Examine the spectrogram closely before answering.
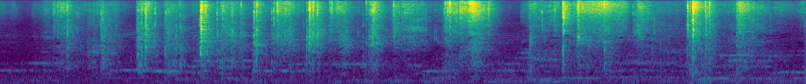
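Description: Scissors cutting through a paper pattern sheet: a run of short, irregular snips, about two a second, with the paper rustling.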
